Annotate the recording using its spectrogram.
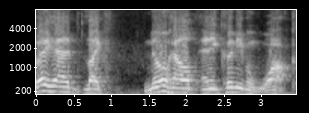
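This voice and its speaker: With an American accent, a man uses a bright, sharp tone and lively intonation at a moderate pace. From US Pacific Northwest, Portland Oregon. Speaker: expat vlogger. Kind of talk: livestream casual chat. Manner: casual, hesitant with many fillers.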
